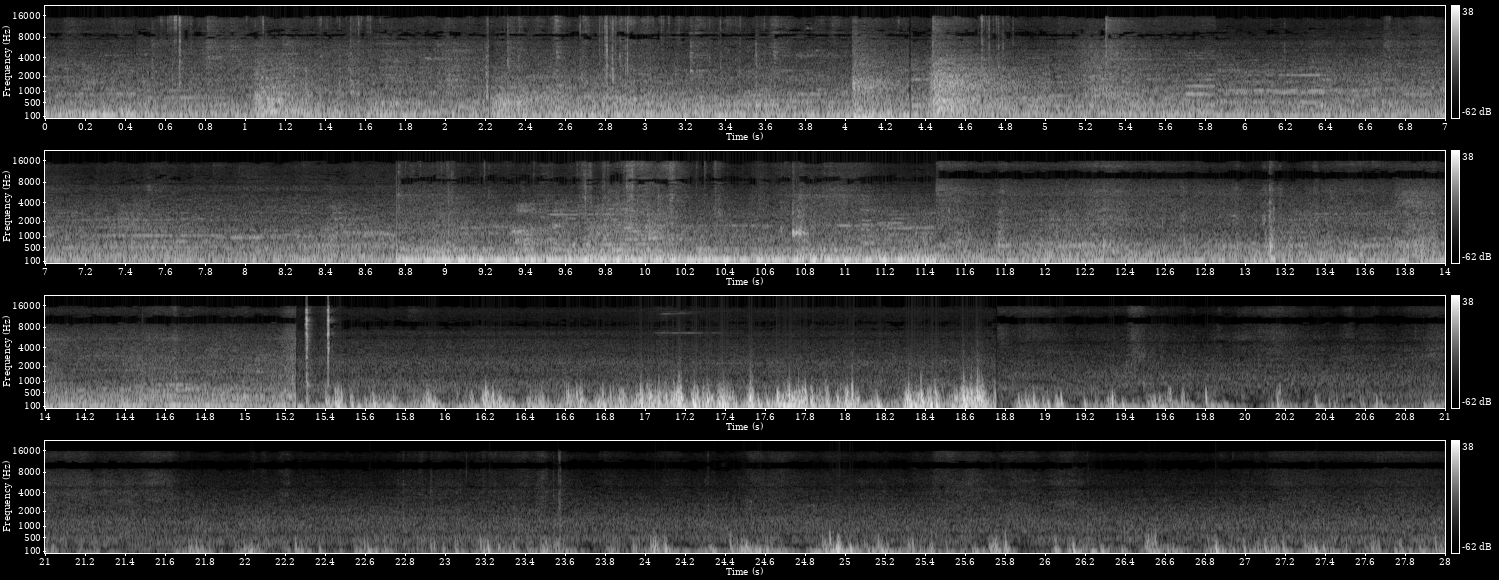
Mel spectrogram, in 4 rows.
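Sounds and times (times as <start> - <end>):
indistinct voices: 0.0 - 15.3
steady low hum: 0.0 - 17.0
sharp click: 15.2 - 15.5.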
